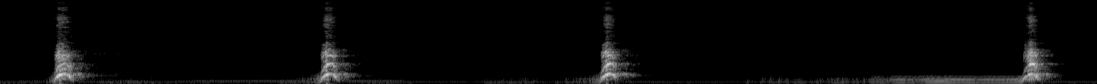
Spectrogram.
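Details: Female German Shepherd barking to protect her house from the garbage truck: four sharp single barks spaced about three seconds apart, with a low engine rumble from the truck before the last bark.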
